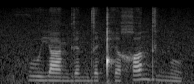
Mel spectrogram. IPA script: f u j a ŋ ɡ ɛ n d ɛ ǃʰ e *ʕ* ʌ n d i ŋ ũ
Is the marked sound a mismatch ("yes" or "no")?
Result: yes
